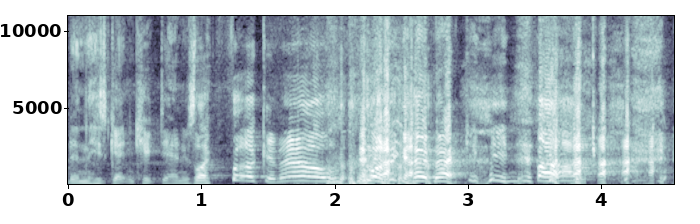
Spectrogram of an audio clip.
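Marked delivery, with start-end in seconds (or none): 1.2-4.5 put-on much higher drunk whine, cracking into laughter; hammed-up whiny drunk ejected; imitating heckler. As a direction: protest like a drunk being dragged out. Heckler kicked out by security.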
